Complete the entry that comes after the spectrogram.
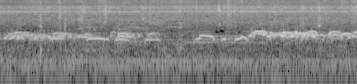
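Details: A zebra dove (perkutut) singing from the start of a local perkutut competition in Purworejo, Central Java, gives soft, rolling, bubbly coos in quick warbled phrases; faint murmurs and other distant birds sound in the background.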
